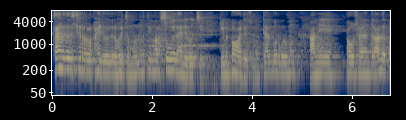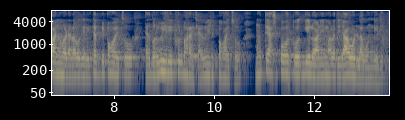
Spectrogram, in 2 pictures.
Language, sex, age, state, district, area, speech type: Marathi, male, 18-30, Maharashtra, Satara, urban, spontaneous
